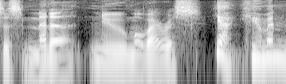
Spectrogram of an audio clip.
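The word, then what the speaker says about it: metapneumovirus: can you tell us about how do you pronounce this meta pneumovirus yeah human metanooma virus very good or hmpv is a respiratory virus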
